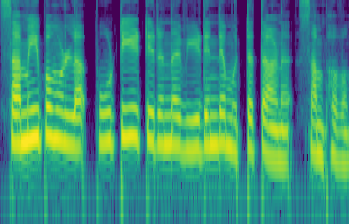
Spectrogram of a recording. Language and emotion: Malayalam, neutral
